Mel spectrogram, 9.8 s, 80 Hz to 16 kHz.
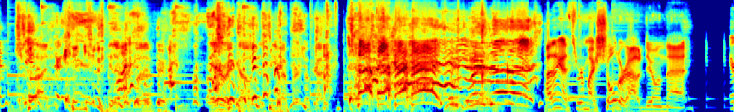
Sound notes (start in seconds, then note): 4.1 laughing; 4.9 laughing and cheering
